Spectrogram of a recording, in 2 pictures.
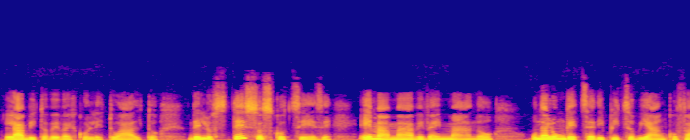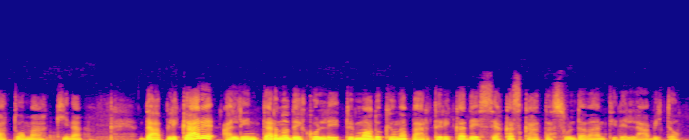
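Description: A woman reading a storybook aloud in a calm, measured narration. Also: on the low side, dry recording, lo-fi sound. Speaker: audiobook reader.

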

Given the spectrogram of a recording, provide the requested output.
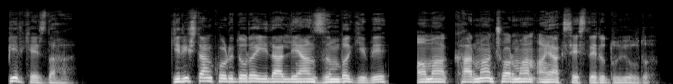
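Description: Low-voiced man reading a story. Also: darkish tone, no echo, clean studio sound. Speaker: narrator. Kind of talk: storybook narration.

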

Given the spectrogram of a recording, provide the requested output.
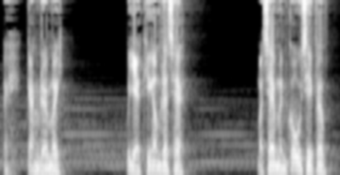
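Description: A steady older medic gives urgent, clipped orders, as a deep-voiced male narrator puts him on. His low voice stays even, with soft music underneath. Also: fast, natural voice.

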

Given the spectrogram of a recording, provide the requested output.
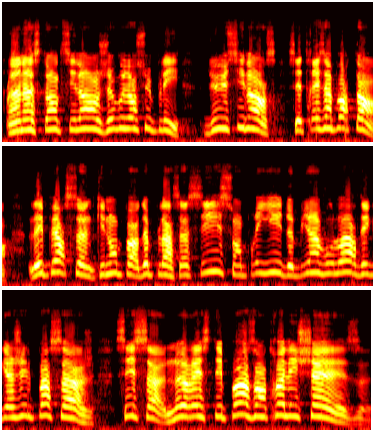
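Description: A fussy, excitable old man hosting a crush of guests, as a man reading his play acts him out. He urges and pleads loudly in a very high, crisp voice. The style is dramatic stage reading. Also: normal speed, hardly any pauses, heavily acted. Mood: pleading. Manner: urgent, loud pleading to a crowd.

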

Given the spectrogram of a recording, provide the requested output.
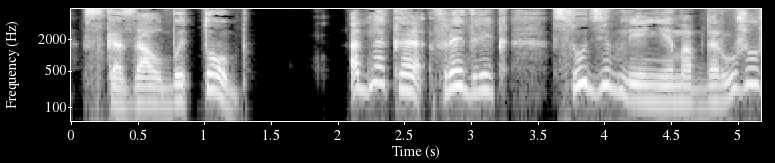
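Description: Slow, expressive audiobook narrator, dry sound. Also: medium pitch, husky, no room sound. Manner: slow, measured, expressive reading.

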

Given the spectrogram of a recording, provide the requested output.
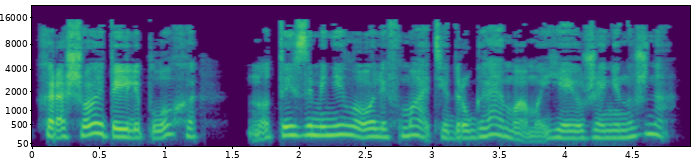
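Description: A woman voicing a wise, gentle older mentor who speaks calmly and reassuringly. The sound is dry and close, as in an audiobook. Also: medium pitch, a little fast, no echo, natural voice.

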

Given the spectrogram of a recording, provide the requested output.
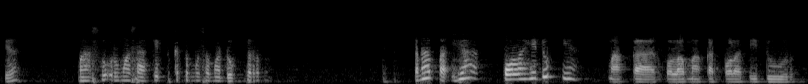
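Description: Husky animated male preacher, lo-fi. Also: high voice, normal speed. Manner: animated, joking, asks rhetorical questions. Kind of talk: lively sermon. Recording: dull lo-fi recording.

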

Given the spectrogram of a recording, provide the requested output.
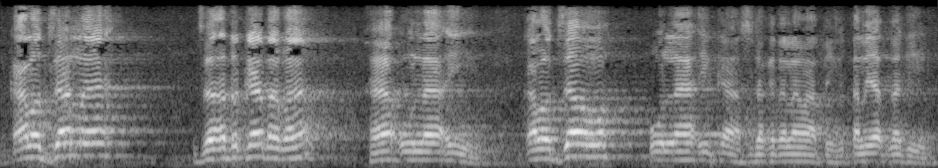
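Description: A man teaching an Arabic grammar lesson in a classroom, patiently checking that his students understand. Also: a little high. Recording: echoey lo-fi classroom recording.

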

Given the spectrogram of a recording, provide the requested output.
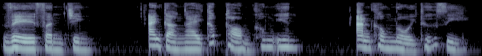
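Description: A woman tells a dramatic family story in an earnest, measured storyteller's voice. Her tone sits fairly low with a breathy, husky grain. She keeps the narration steady and serious.

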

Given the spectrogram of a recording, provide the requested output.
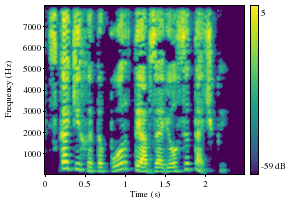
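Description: A woman's voice: medium pitch, very animated, brisk, slightly rough. A woman reading an impatient young journalist. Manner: impatient, eager, sharp.

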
